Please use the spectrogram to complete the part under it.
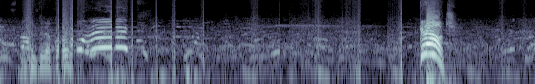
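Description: Children shout loudly close by.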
